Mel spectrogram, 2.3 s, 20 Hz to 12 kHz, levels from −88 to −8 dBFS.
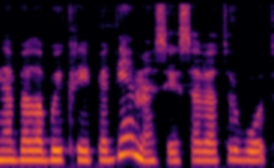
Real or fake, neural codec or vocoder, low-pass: real; none; 10.8 kHz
